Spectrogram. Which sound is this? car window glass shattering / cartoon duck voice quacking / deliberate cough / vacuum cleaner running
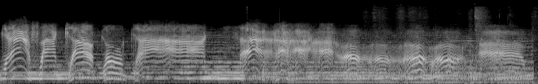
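cartoon duck voice quacking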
